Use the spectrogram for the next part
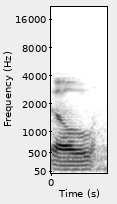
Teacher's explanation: the tip of the tongue is touching the roof of the mouth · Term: l sound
